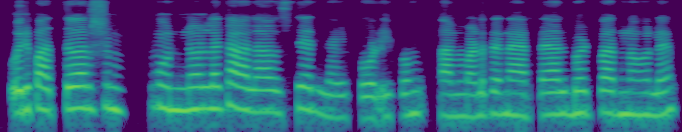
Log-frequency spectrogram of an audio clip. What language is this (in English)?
Malayalam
